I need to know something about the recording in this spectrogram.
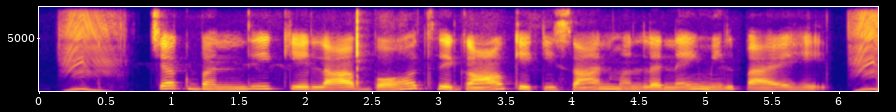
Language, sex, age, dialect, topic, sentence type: Chhattisgarhi, female, 25-30, Eastern, agriculture, statement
